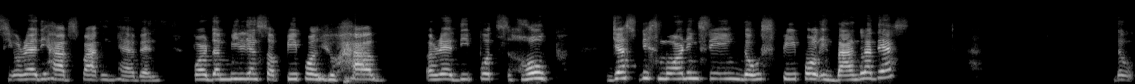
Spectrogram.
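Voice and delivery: tearful voice, talking through tears. Speaking to Mister As after seeing people in Bangladesh this morning, crying. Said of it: "I'm crying, sorry".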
